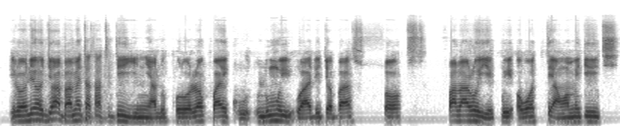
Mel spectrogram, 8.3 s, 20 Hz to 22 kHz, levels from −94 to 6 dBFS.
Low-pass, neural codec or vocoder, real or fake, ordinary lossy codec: 14.4 kHz; none; real; none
